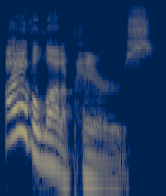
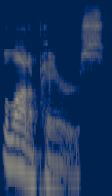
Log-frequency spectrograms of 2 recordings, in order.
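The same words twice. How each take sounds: First: Louder, stress on "have". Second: Slow, falling, weighty. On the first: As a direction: say it loud and surprised. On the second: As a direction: drag it out slowly. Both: Real, not acted. Repeats the phrase.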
